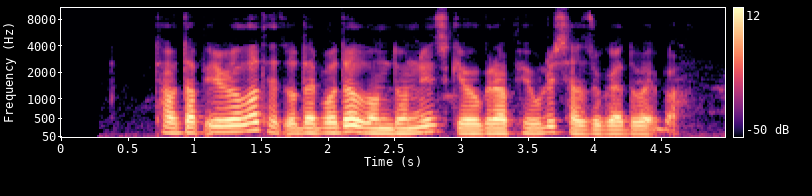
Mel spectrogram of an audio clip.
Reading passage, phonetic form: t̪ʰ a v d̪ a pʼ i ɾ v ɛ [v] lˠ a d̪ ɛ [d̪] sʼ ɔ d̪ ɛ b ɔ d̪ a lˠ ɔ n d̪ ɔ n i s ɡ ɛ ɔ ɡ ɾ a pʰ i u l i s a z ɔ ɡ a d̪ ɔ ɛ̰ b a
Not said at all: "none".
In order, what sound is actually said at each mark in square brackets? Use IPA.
none, t̪

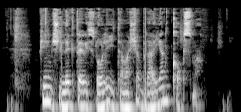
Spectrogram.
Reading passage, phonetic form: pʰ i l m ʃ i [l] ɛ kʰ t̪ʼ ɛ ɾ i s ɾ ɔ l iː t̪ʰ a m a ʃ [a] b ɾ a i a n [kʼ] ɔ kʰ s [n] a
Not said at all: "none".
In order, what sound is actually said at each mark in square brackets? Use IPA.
l, a, kʼ, m

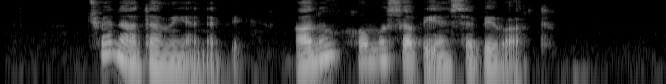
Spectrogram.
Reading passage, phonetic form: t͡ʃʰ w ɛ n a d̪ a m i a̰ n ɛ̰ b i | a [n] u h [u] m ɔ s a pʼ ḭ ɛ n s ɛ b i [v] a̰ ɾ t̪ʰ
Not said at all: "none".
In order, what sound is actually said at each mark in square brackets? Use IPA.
n, ɔ, v

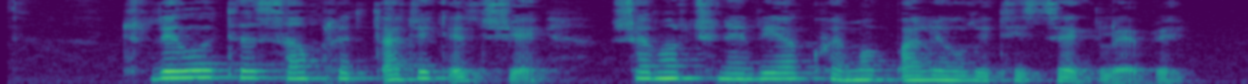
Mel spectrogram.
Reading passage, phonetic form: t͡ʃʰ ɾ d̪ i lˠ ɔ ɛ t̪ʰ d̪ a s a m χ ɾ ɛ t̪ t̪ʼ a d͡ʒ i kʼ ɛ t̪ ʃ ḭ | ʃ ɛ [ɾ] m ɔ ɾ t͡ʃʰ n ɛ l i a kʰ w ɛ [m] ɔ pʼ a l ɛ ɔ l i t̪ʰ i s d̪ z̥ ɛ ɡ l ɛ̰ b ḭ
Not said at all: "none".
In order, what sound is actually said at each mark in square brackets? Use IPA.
none, m

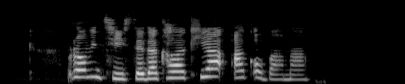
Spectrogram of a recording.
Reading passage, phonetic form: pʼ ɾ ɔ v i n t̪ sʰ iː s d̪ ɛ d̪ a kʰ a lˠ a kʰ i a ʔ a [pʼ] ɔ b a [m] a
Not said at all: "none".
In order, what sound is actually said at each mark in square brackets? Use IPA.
kʼ, m

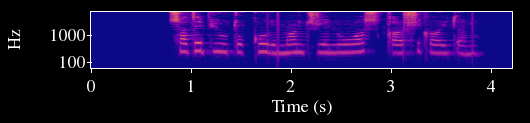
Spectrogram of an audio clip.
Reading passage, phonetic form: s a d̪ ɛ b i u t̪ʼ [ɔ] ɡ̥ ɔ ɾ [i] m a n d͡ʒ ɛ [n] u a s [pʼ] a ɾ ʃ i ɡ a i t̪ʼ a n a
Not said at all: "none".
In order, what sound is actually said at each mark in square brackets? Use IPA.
u, i, n, kʼ

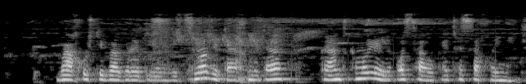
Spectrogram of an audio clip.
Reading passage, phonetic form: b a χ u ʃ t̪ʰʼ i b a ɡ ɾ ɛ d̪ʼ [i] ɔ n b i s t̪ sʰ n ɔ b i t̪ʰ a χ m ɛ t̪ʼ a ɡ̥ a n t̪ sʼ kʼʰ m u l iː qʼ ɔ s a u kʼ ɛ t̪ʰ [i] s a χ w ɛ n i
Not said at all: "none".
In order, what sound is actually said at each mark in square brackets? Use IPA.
i, ɛ

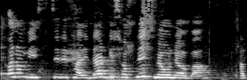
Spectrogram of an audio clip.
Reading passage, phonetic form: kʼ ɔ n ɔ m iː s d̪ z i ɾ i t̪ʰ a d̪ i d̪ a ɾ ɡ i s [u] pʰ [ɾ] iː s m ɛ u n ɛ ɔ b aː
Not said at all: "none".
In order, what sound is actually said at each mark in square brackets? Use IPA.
ɔ, l

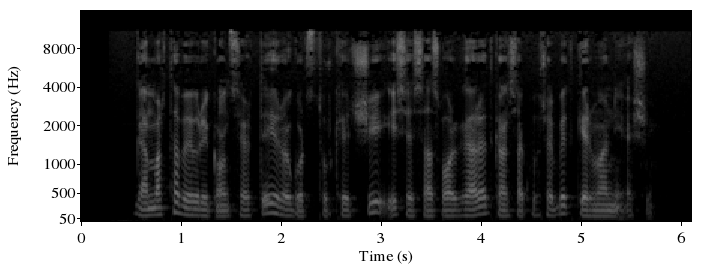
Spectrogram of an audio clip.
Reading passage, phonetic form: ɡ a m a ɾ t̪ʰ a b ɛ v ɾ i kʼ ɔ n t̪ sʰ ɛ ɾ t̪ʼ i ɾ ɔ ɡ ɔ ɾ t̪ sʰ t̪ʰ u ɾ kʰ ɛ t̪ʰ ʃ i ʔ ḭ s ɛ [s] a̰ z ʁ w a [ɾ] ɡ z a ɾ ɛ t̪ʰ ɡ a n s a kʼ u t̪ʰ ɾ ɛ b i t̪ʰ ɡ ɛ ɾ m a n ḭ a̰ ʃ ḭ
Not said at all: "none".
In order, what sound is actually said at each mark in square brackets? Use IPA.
s, ɾ

